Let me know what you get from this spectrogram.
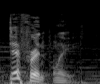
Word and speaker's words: differently: We're going to look at a handful of words with reduced vowels, where the vowel is written, but it's not actually pronounced. Let's consider a word that I've already said, uh, differently.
